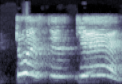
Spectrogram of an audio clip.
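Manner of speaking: put-on, sudden, very high-pitched screech. Retelling shouting a phrase out in public: retelling own screaming. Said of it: "I would literally just start screaming".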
